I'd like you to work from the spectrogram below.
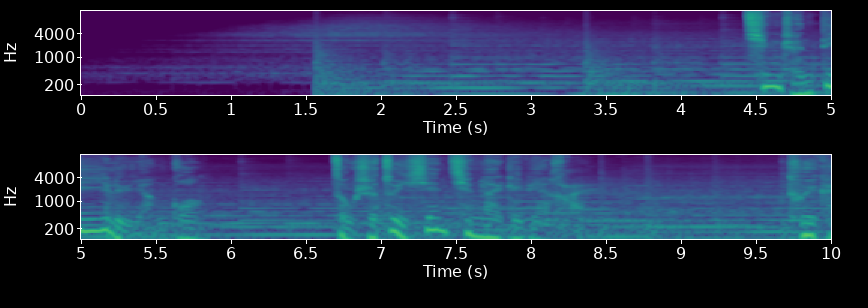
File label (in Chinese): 房地产宣传片配音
